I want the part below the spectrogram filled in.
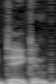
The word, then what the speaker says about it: Daikin: Quality Daikin products? – Yes. – Did I say that right? – Daikin. Yes, Daikin. Said it right the first time, not the second time.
